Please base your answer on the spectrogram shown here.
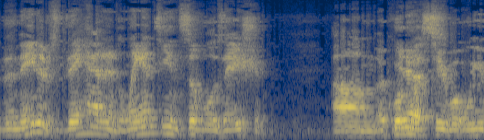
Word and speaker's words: Atlantean: And what happened was that the natives, they had an Atlantean civilization, equivalent to what we would say the 23rd century would be like. It was like Star Trek. That's 4 syllables, Atlantean.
